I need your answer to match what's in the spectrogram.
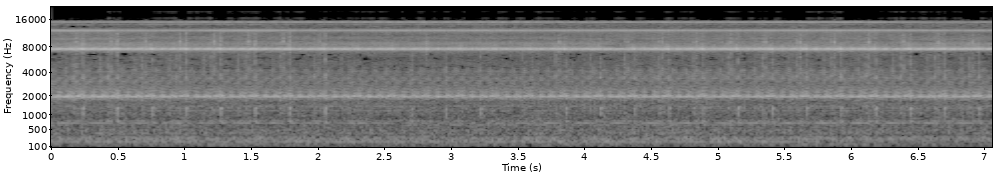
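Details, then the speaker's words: Ancheer e-bike hub motor after about 350 miles, with grinding on hills, spinning: sharp, even clicks about four per second over a thin high electric whine, stopping when the circuit board is pressed; cause unconfirmed. "I noticed that at some point it it frequently makes like a clicking noise repeatedly repeated clicking noise"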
